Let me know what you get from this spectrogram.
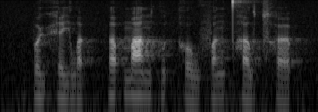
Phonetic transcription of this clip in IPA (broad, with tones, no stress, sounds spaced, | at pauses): p ɵ˨˧ ɥ h e˨ j w ɐ˨ k̚ | ɐ˧ p̚ m aː˧ n kʷ ɐ˧ t̚ h o˨˩ w f ɐ˧ ŋ t̪ʰ ɐ˨˥ w t͡sʰ œː˨˥ p̚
